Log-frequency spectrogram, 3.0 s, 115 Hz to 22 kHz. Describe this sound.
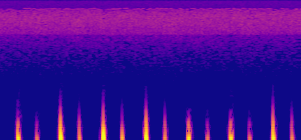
Heart 2.35Hz
Heart Sound FX with 2.35Hz.
Created with Cubase 6.5.
effect, effekt, film, fx, heart, herz, movie, sound, soundtrack, synth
